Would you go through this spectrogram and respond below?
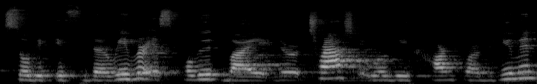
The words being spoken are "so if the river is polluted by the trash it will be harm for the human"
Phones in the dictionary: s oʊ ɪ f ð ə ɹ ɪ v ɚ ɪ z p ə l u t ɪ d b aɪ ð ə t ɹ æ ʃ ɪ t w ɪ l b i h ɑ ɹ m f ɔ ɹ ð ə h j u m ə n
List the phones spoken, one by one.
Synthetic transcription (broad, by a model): s oʊ ɪ f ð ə ɹ ɪ v ɚ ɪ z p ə l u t b aɪ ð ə t ɹ æ ʃ ɪ t w ɪ l b i h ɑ ɹ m f ɔ ɹ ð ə h j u m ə n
